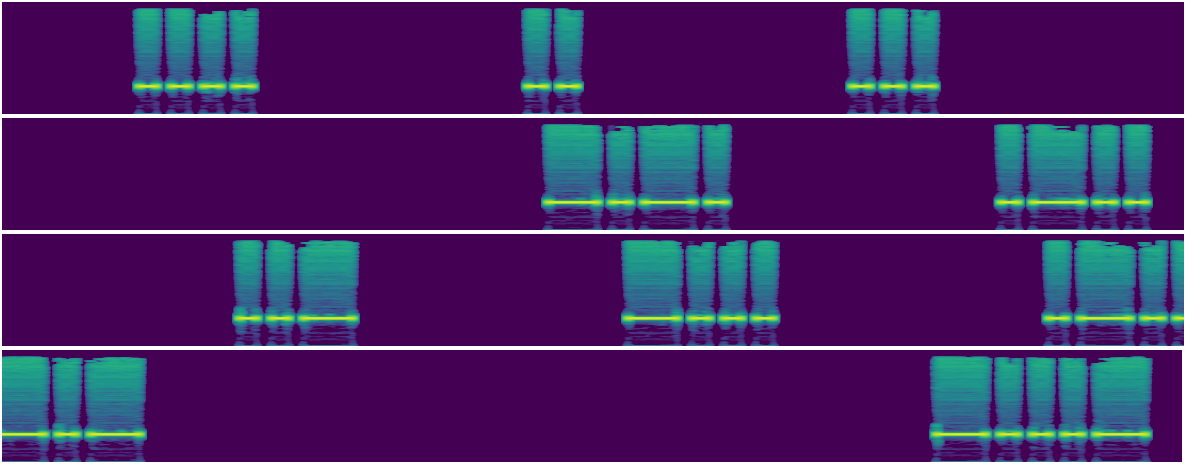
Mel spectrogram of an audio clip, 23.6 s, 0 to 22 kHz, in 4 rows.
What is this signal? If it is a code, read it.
Morse code, heard as a keyed tone, about 15 wpm, spaced as for 5 wpm, 1000 Hz. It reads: HIS CLUB. <BT>
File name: qotdfiles / 5wpm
